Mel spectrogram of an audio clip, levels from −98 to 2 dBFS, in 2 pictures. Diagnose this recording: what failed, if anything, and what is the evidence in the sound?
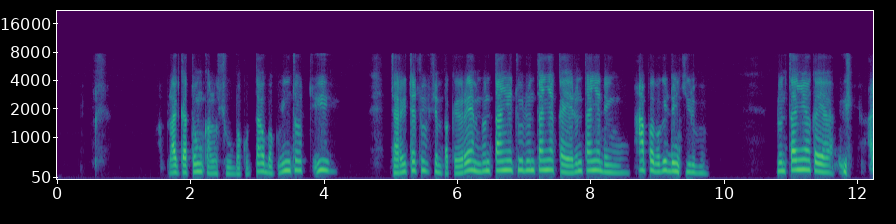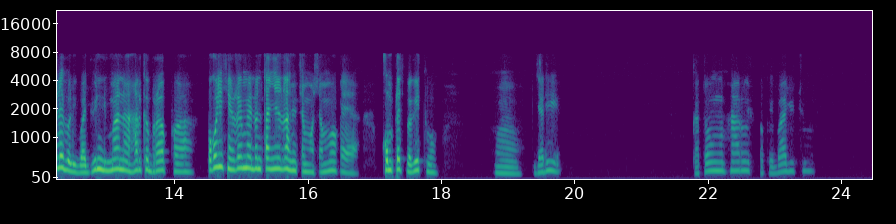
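Nothing failed in this recording.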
